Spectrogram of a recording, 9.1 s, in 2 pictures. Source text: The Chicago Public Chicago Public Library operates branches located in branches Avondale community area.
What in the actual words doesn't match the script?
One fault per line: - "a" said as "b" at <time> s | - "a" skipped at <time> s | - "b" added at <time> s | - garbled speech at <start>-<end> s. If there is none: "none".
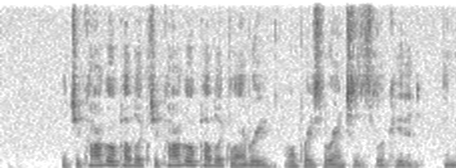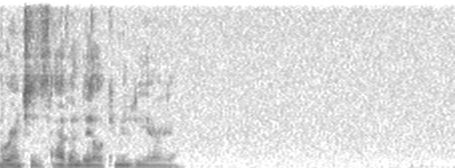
none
